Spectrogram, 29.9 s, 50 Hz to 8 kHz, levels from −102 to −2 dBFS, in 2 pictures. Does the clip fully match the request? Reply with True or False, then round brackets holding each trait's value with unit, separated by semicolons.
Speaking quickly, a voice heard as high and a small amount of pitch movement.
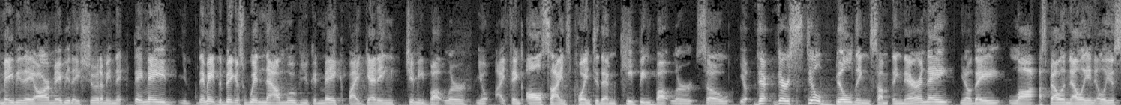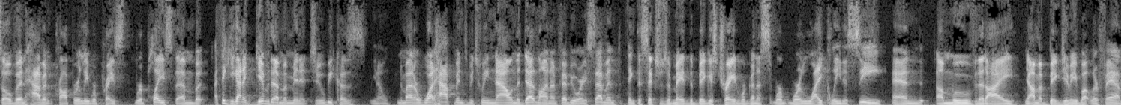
False (230 wpm; 125 Hz; 2.2 semitones)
